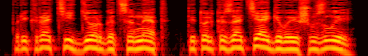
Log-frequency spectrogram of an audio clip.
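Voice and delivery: urgent scolding call; sharp command. A narrator's reading. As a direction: order someone to stop struggling, high and forceful. Ordering struggling Ned to keep still.

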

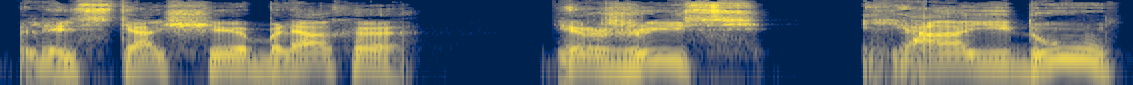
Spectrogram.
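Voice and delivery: slow, odd creature voice; a small turtle calling bravely; little turtle voice. Acted. Запыхавшаяся черепашка. (медленный голосок черепашки)

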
